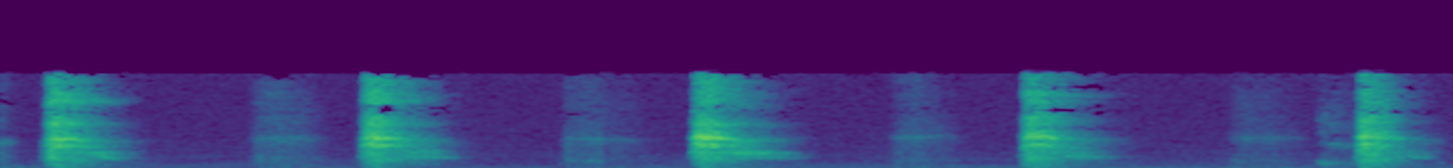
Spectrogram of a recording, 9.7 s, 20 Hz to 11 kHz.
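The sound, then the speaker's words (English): Rapid, heavy breathing of a climber at high altitude, pausing between steps: loud, harsh breath bursts come about every two seconds, five strong ones alternating with softer, shorter breaths in a steady, labored rhythm with no talk. “At this elevation, you're taking about 5 to 10 breaths for every step. 5 to 10 breaths for every step. Looks like this.”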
